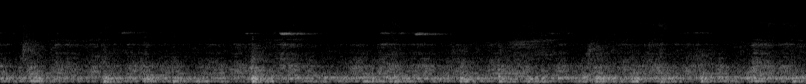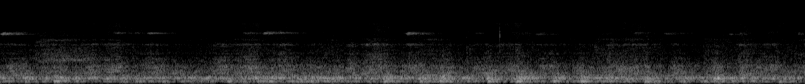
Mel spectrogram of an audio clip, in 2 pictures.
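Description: A man breathes heavily with effort.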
